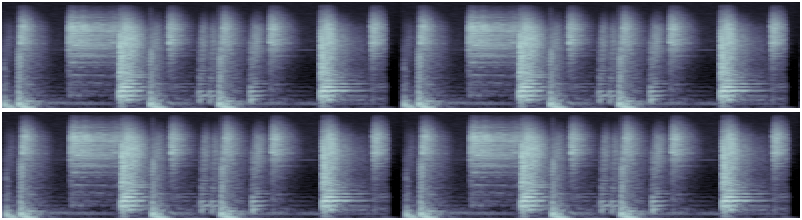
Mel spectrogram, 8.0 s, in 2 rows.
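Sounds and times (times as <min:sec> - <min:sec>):
music beat: 0:00.0 - 0:07.9.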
